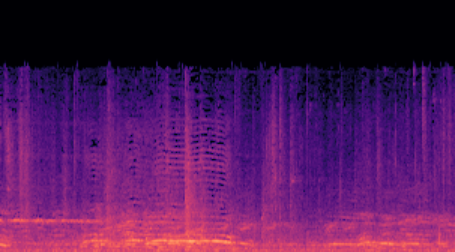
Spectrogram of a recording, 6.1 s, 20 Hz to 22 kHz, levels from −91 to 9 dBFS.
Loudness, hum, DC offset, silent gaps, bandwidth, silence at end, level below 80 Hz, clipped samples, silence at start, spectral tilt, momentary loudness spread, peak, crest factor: -22 LUFS; none; under 0.1%; none; 17 kHz; 0 s; -42 dBFS; under 0.1%; 0 s; -3.5 dB/octave; 13 LU; -4 dBFS; 18 dB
